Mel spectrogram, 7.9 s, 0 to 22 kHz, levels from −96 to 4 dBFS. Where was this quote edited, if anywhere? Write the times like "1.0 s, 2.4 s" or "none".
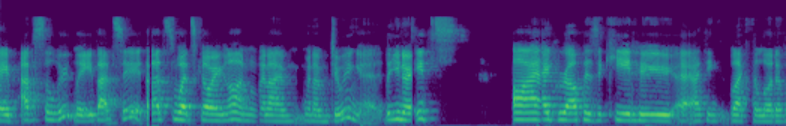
4.1 s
